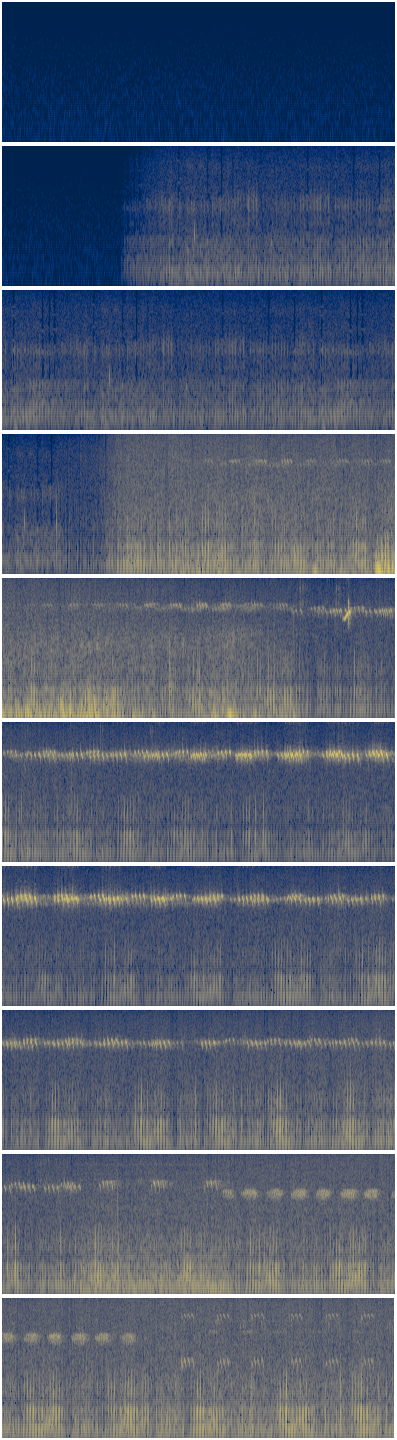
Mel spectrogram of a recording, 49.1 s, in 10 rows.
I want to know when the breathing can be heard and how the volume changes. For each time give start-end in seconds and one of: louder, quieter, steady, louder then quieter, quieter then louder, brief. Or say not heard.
not heard.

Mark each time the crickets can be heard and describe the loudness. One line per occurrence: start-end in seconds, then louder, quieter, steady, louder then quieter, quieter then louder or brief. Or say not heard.
16.8-48.8 louder then quieter.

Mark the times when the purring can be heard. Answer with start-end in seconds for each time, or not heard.
6.4-49.0.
